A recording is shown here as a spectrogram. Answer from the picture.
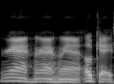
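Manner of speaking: ordinary talk, nothing marked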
